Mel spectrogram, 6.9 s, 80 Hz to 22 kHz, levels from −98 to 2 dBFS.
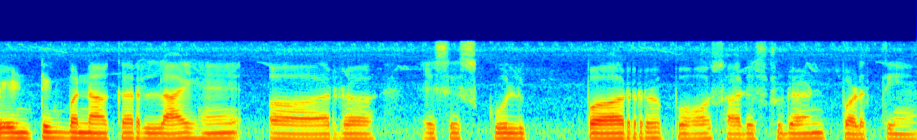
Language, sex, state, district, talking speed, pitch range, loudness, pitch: Hindi, male, Bihar, Darbhanga, 120 wpm, 105-115 Hz, -18 LUFS, 110 Hz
